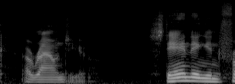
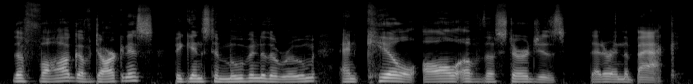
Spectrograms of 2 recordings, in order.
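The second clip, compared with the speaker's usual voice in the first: usual speaking voice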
